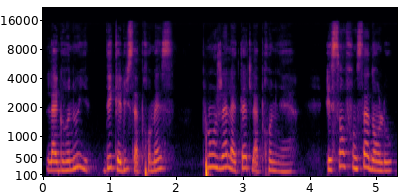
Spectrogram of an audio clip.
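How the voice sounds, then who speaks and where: A woman reading a fairy tale aloud in steady, expressive storybook narration. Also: fairly high pitch, normal speed, husky.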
